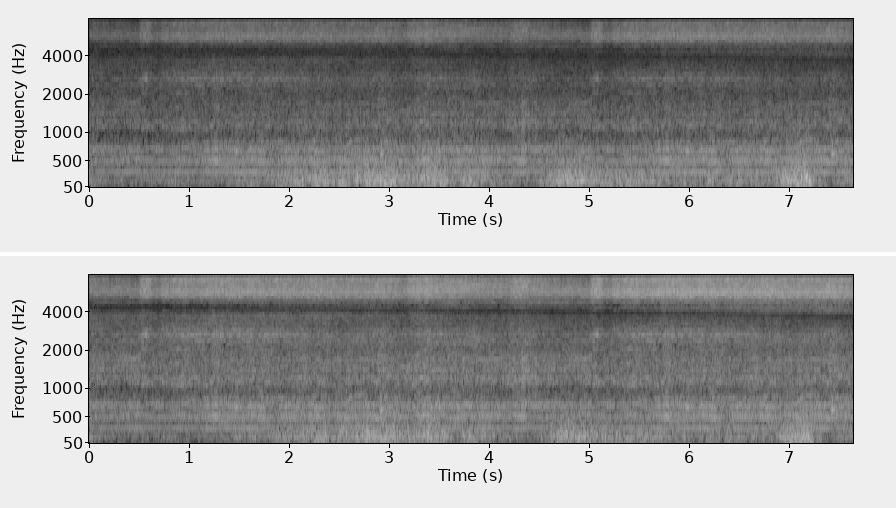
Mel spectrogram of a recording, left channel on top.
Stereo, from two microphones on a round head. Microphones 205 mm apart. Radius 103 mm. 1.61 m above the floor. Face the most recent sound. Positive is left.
turn(degrees=-60)  # may be behind; listen again after turning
